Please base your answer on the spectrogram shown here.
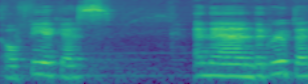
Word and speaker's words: Ophiuchus: The teacher didn't know how to pronounce Ophiuchus, so I said it's Ophiuchus.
